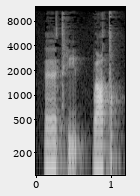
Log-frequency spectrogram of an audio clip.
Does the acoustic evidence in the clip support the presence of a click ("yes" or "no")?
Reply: no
